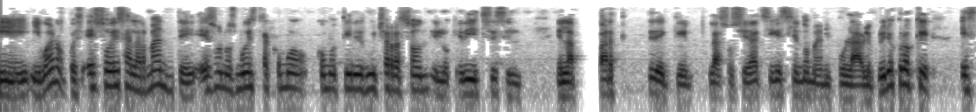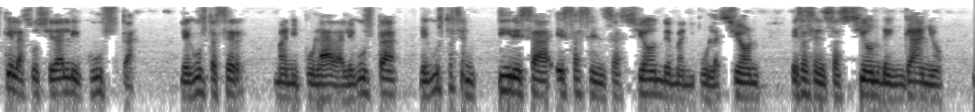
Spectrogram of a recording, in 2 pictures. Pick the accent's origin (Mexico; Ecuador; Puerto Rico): Mexico; seguimos siendo los mexicanos, esos mexicanos que nos dejamos engañar, que nos dejamos manipular.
